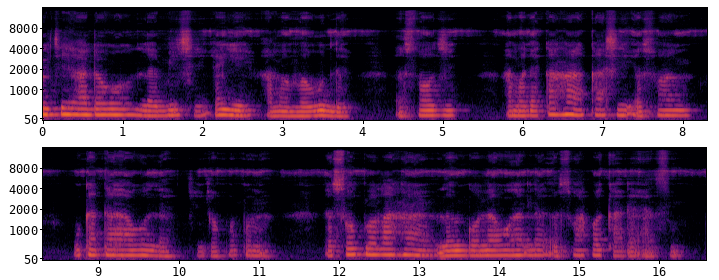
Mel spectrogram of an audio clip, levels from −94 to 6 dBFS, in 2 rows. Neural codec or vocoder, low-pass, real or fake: codec, 44.1 kHz, 7.8 kbps, Pupu-Codec; 14.4 kHz; fake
